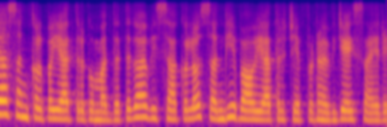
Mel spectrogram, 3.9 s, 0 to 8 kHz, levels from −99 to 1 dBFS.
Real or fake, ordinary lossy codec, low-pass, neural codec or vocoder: fake; none; 7.2 kHz; codec, 16 kHz, 0.7 kbps, FocalCodec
